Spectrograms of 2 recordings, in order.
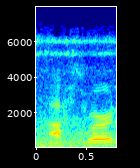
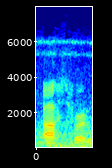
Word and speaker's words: Ayshford: We've been to the Ashford in St. Thomas. Ashford is spelled A-Y-S-H-F-O-R-D, and this is the Royal Harrison's Cave of Welchman Gully.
